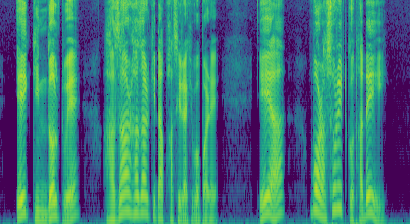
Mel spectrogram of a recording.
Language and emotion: Assamese, surprised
